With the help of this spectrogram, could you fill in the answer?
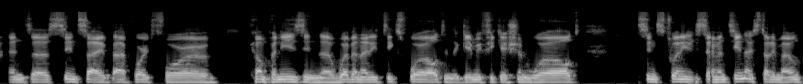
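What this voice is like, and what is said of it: French accent. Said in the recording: “I'm originally from France, as you can tell from my accent ... it's lovely”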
